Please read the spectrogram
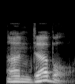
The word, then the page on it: undouble: British English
